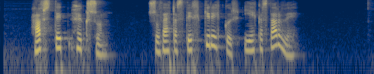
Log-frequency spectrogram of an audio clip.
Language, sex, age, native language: Icelandic, female, 40-49, Icelandic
